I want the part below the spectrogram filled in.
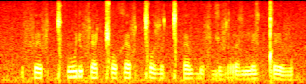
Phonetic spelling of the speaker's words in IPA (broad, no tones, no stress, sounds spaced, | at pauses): f e f ǀʰ u ɾʲ ɯ f ɾ ɛ ǁ o x ɛ f ǀ o z o ǀʰ ɛ v b ʌ f ɡʲ ɛ v r ʌ z ŋ e z ǃ e v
